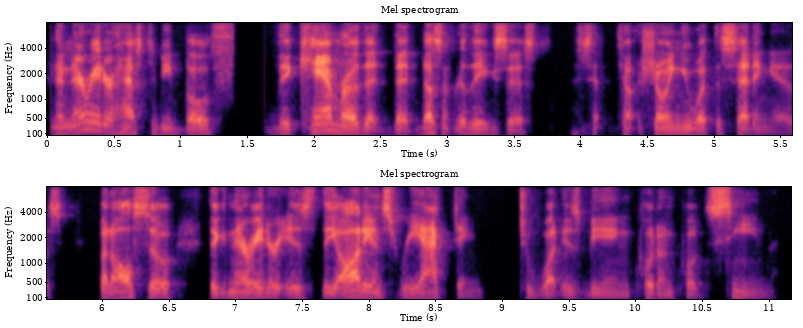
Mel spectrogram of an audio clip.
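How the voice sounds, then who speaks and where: A man's voice: mid-range voice, moderate pace, a bit bright, no echo. A man with a mid-range voice speaks as an interview guest. He explains things in a thoughtful, conversational way, recorded close and dry. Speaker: voice actor and narrator, interview guest.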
